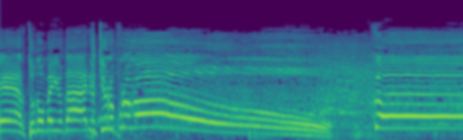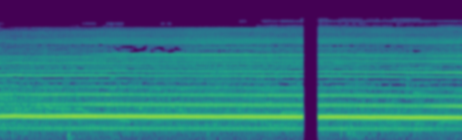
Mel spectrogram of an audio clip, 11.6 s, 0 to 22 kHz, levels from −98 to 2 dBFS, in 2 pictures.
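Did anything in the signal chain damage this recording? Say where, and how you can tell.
Yes. At 9.56 s the sound fades to silence over about 20 ms and returns at 9.77 s, a hole of roughly 0.2 s. This is a digital broadcast dropout at the reception stage: the receiver muted after losing about 171 ms of signal, which fits four corrupted frames.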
